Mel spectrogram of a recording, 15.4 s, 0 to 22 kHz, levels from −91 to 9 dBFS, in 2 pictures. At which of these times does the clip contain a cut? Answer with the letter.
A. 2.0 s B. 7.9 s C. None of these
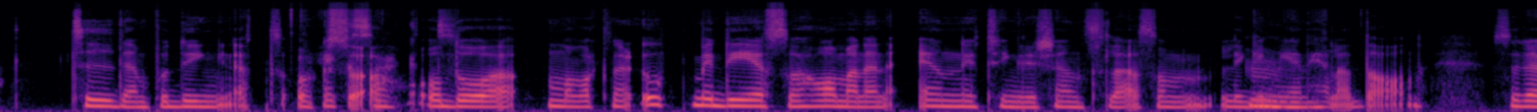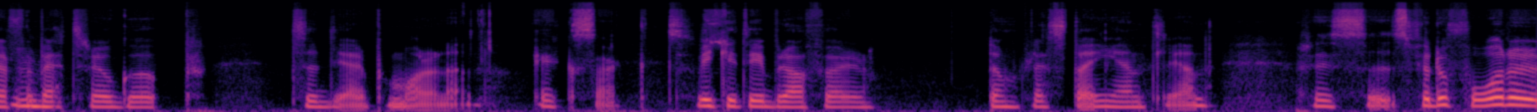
C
